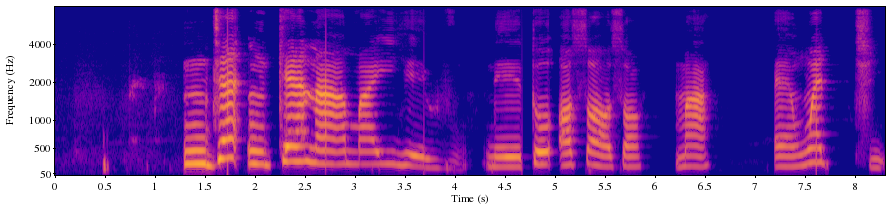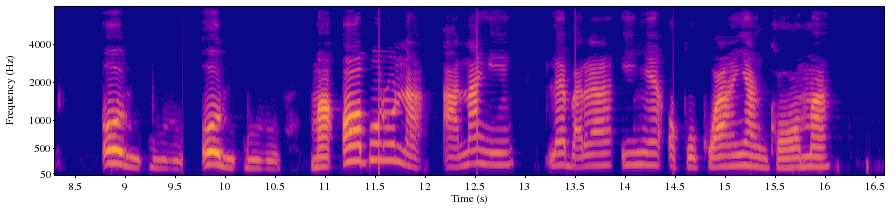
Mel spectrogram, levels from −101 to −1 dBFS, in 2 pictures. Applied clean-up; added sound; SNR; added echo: none; none; none; none.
